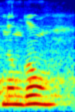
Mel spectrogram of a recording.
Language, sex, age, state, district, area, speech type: Bodo, female, 18-30, Assam, Chirang, urban, read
